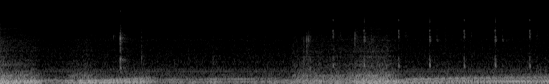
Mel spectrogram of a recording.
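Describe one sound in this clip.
A car engine rumbles as a car drives and turns.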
